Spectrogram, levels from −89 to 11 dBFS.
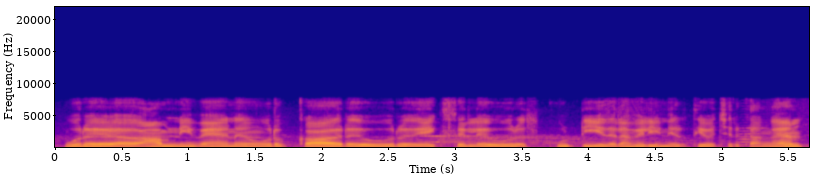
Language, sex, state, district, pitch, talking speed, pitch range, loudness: Tamil, male, Tamil Nadu, Namakkal, 145 Hz, 140 wpm, 140-150 Hz, -17 LUFS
